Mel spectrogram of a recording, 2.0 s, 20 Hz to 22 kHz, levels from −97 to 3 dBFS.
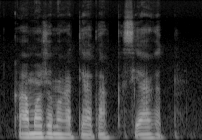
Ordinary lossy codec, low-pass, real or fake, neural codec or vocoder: none; none; real; none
